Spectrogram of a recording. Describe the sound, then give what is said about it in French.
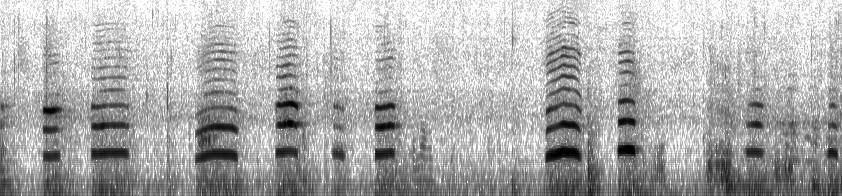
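An injured koala, burned in bushfires in Australia and being rescued by an Australian woman, screams in pain, letting out a series of loud, wailing cries in short irregular bursts, with brief pauses and faint background noise between them. “On entend ce koala qui pleure, clairement, qui pleure, qui a mal”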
